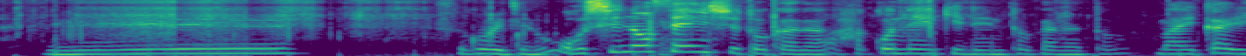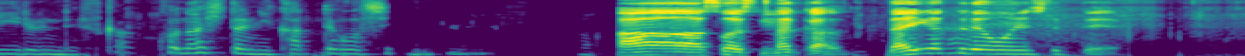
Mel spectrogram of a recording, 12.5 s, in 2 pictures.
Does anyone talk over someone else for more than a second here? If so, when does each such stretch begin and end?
none

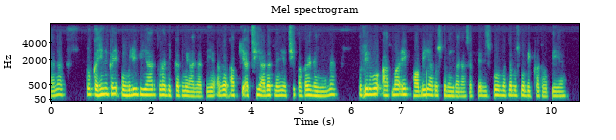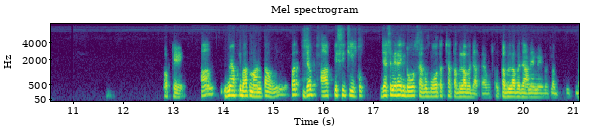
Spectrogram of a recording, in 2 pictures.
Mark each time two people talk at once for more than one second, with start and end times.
none

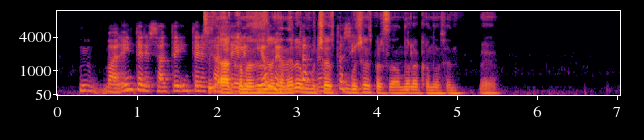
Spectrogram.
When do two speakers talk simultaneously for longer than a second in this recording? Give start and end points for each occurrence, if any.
1.8-3.8

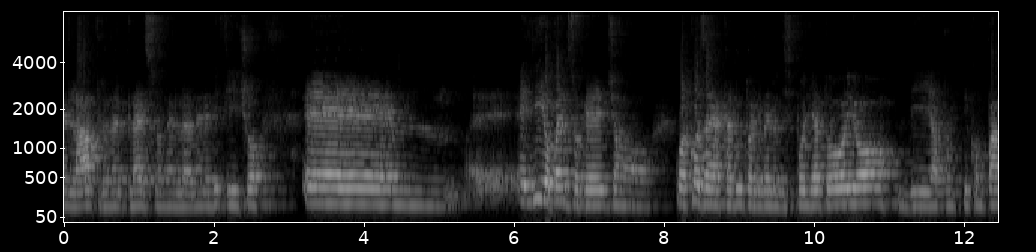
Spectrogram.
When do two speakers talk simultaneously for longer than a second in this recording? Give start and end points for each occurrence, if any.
none

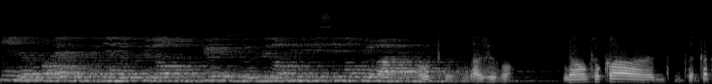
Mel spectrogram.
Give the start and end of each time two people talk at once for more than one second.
none

